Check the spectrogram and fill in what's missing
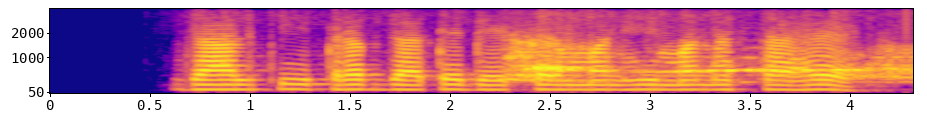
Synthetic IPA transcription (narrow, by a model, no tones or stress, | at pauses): d͡ʒaːlkit̪əɾəpʰd͡ʒaːt̪ed̪eːk̚ʰkəɾmənɦimənəst̪aɦɛː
